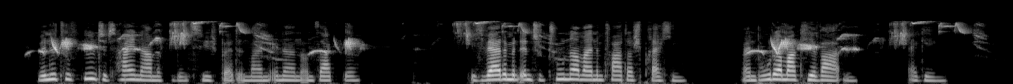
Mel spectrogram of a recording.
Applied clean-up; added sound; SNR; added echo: neural mask model RNNoise.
